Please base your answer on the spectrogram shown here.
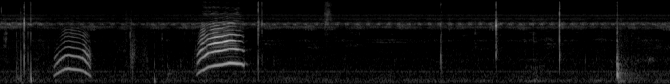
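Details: An Alexandrine parakeet mimics a cat's meow, giving two meow-like calls, a short rising-falling mew and a louder, longer one, over a steady insect hum.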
